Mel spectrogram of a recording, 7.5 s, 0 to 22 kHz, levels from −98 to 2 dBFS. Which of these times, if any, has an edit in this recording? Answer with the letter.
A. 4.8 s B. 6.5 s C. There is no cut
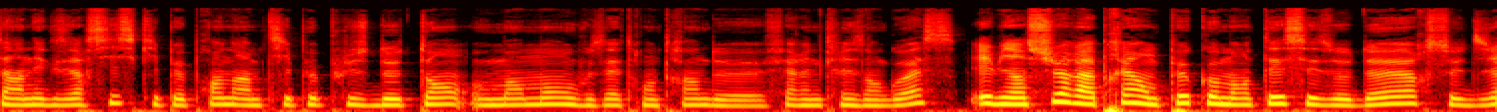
A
